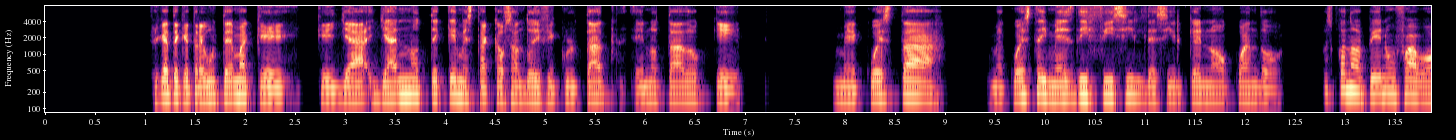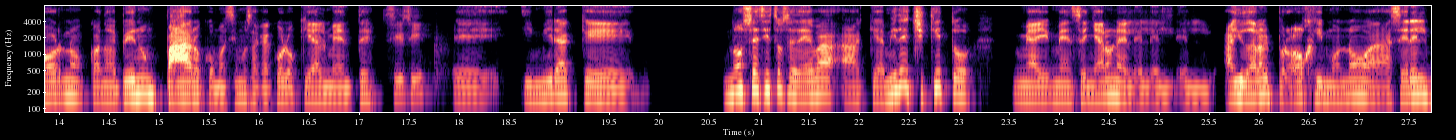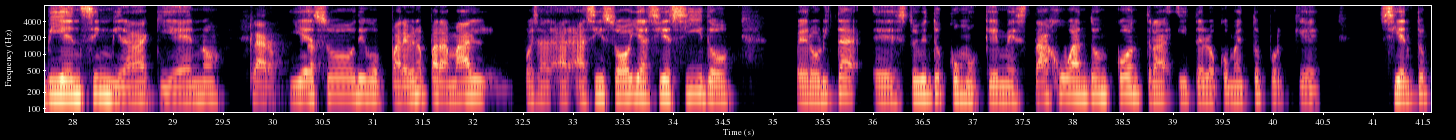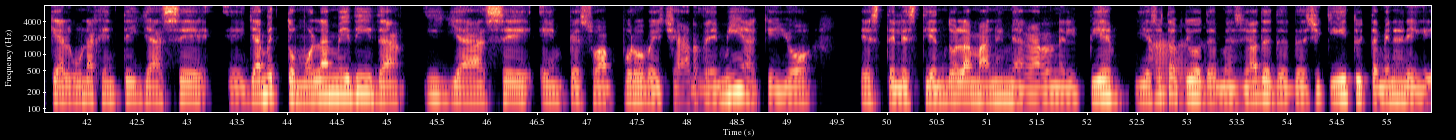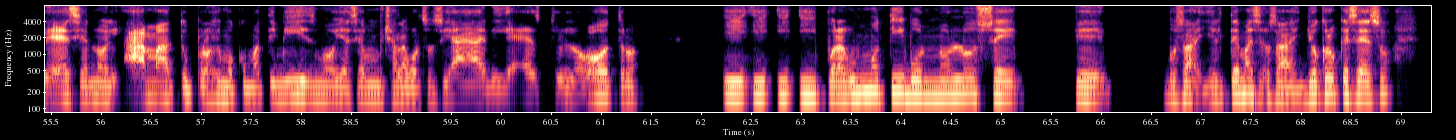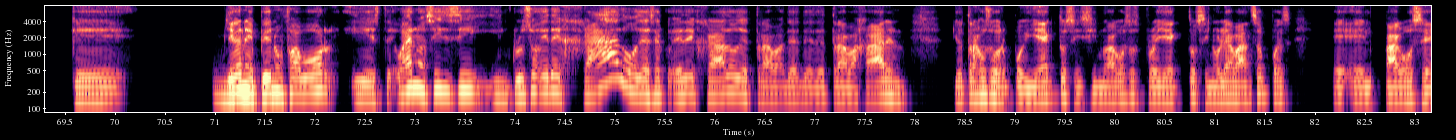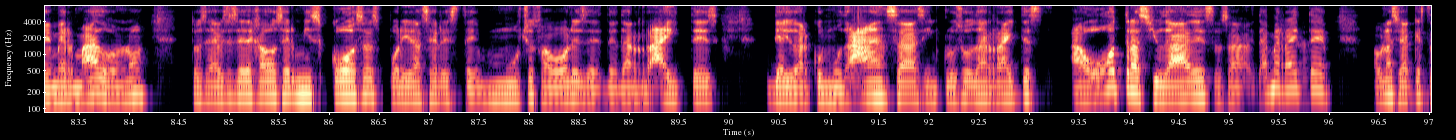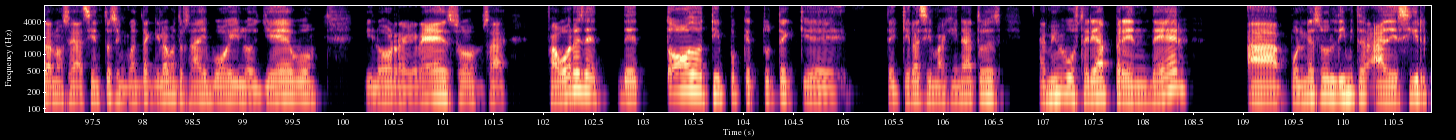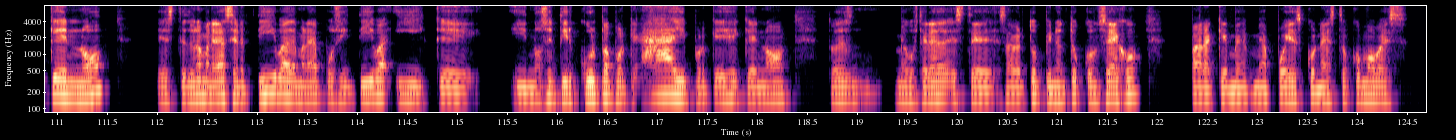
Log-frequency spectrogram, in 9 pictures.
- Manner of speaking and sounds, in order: tapping; other noise
- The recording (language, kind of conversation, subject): Spanish, advice, ¿Cómo puedo aprender a decir que no cuando me piden favores o me hacen pedidos?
